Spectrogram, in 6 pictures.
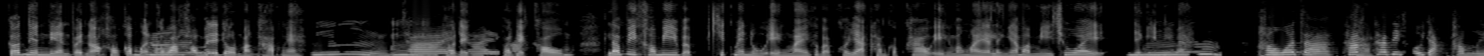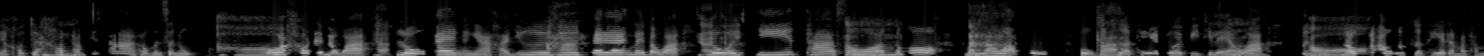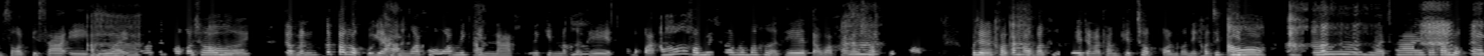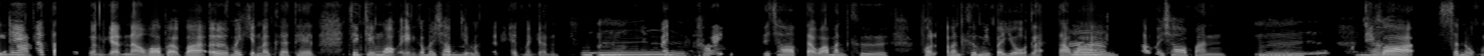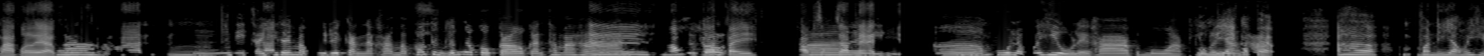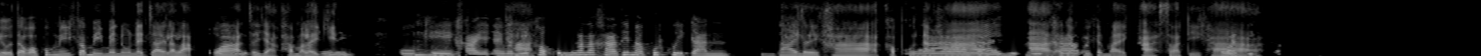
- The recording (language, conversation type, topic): Thai, unstructured, คุณคิดว่าอาหารฝีมือคนในบ้านช่วยสร้างความอบอุ่นในครอบครัวได้อย่างไร?
- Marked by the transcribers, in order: distorted speech; mechanical hum; in English: "โรล"; other background noise; in English: "Ketchup"; in English: "Ketchup"; laugh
